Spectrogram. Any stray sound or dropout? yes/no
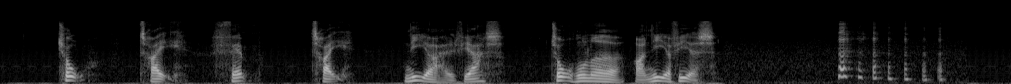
yes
